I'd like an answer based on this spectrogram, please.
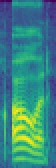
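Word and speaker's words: hour: तो देखिए जैसे यूज़ एन एन आवर एच आ रहा है लेकिन सुनने में आवर लगता है।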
